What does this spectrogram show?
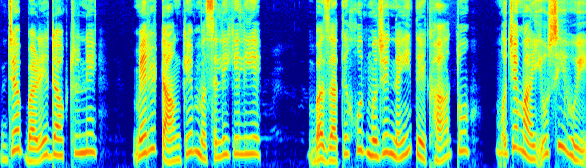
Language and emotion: Urdu, sad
